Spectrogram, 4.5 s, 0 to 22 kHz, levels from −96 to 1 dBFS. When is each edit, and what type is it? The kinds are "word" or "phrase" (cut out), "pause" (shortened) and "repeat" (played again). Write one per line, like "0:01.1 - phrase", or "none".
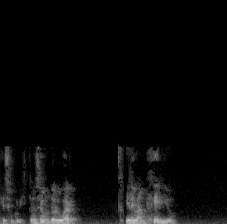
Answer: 0:02.5 - pause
